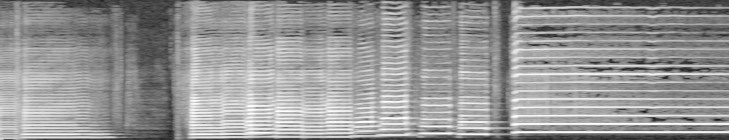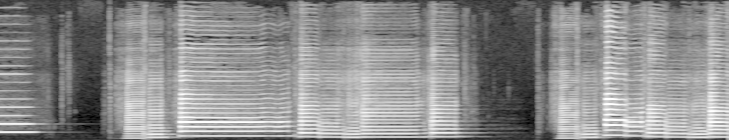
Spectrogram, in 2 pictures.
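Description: Alto saxophone played on a SYOS Steady mouthpiece: phrases of quick running notes, separated by short breaths, climbing to a high note held for about two seconds midway. The tone is bright but more mellow and less in your face.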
